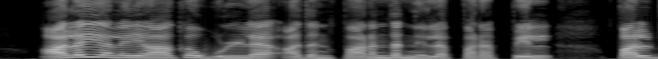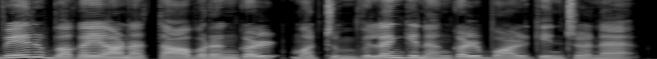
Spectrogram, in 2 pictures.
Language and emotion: Tamil, neutral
